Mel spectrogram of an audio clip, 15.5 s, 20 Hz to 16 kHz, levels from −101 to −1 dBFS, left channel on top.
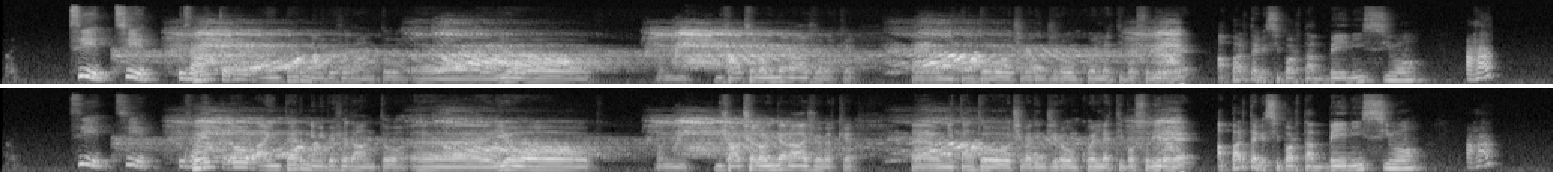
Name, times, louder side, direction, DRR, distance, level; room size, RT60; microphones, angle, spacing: voice 1, 0.7-2.3 14.6-14.9, left 6 dB, 55° left, 0.3 m, -29 dB
sound 1, 1.1-11.8, left 5 dB, 75° left, 1.0 m, -28 dB
voice 2, 1.9-5.9 6.5-8.6 9.1-14.2, right 7 dB, 75° right, 0.3 m, -29 dB
2.7 x 2.2 x 3.7 m
head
